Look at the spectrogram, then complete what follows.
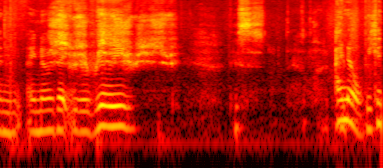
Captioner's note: shushing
